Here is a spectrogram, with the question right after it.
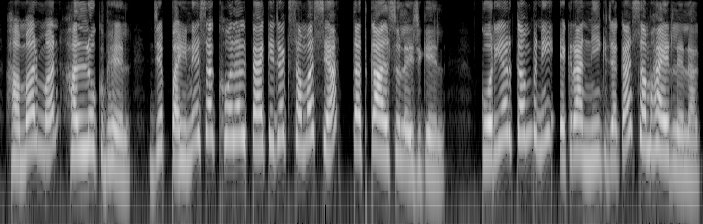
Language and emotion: Maithili, happy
